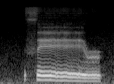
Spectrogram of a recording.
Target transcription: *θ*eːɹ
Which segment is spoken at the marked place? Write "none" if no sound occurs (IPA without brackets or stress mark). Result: θ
